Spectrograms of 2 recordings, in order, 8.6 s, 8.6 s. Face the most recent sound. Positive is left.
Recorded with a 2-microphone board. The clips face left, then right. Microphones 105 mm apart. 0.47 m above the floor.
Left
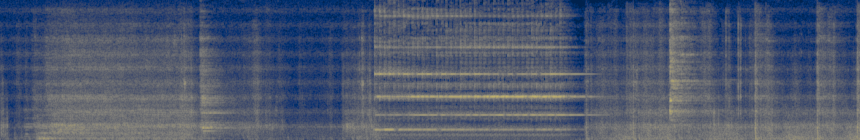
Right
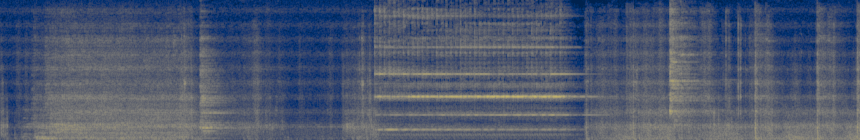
turn(degrees=-30)  # may be behind; listen again after turning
